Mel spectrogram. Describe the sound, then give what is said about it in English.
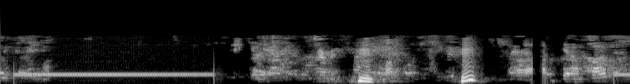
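A telephone dial tone holds steady at a single pitch for about two seconds, then stops as a voice begins speaking over the line. “It's dialing in right now.”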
